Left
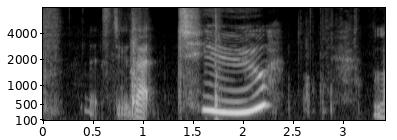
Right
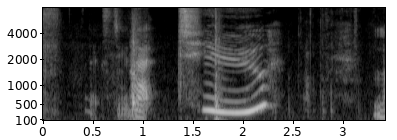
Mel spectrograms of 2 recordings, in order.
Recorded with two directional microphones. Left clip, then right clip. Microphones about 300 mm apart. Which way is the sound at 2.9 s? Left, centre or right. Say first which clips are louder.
Left 6 dB; centre.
